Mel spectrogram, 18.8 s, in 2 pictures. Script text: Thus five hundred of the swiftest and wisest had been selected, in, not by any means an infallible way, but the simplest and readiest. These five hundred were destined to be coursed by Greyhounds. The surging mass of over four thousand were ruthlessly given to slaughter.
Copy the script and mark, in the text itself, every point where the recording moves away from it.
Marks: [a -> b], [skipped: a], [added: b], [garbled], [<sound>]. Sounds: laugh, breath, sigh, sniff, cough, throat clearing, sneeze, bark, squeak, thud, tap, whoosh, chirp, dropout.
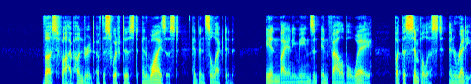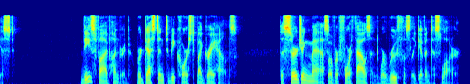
Thus five hundred of the swiftest and wisest had been selected, in, [skipped: not] by any means an infallible way, but the simplest and readiest. These five hundred were destined to be coursed by Greyhounds. The surging mass [skipped: of] over four thousand were ruthlessly given to slaughter.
